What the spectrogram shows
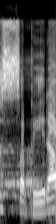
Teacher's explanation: सपेरा वाला सा जो होता है वह दांत से उच्चारण होता है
